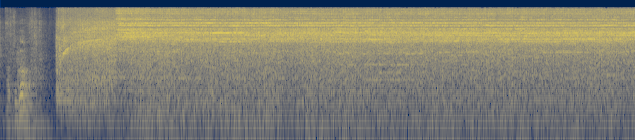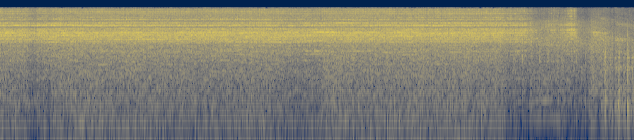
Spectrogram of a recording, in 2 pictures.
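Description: A power tool running steadily: a loud, hissy, high-pitched whine that starts abruptly about a second in and stops near the end.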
